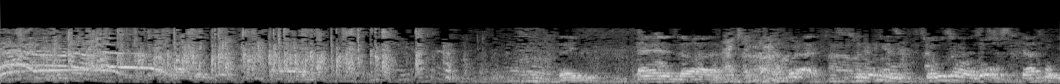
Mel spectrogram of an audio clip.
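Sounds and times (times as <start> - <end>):
audience applauding: 0.0 - 4.6
laughter: 3.8 - 5.5, 7.1 - 9.5
speech: 5.7 - 10.5.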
